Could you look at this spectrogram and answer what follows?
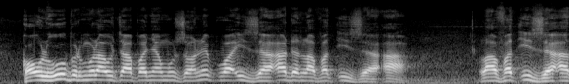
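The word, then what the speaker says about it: إزاء: Nah yang berikutnya izaa, cara bacanya Alia mana? Jangan tidur. Izaa, ini kan dorof kan gitu kan. Hamzahnya dibaca kasroh, hamzah yang pertama, zainya dibaca fathah.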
